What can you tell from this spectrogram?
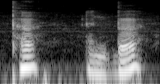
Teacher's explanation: just going back one more time to the stops we have p and B for bilabial meaning we're using both lips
